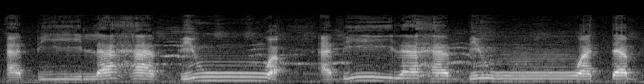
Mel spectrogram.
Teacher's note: Ici nous avons tanwin suivi de la lettre waw. Donc les tanwin vont s'incorporer mais de manière partielle. C'est ce qu'on a appelé idgham bin ghunna.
